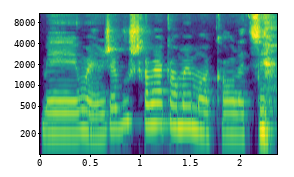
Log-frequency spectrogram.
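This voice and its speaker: Recorded very cleanly against a silent background, a woman speaks with a medium pitch, ordinary pitch variation and a dark, mellow tone. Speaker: naturopath and podcast host. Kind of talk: casual podcast monologue. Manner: soft, calm; hesitant with fillers.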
